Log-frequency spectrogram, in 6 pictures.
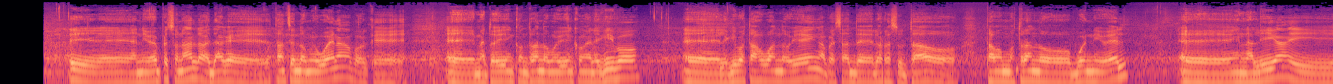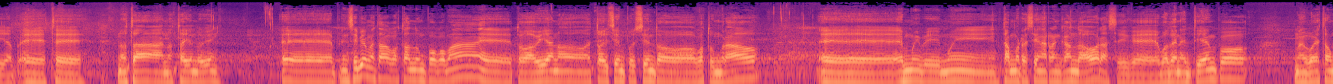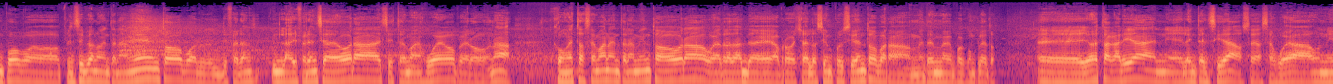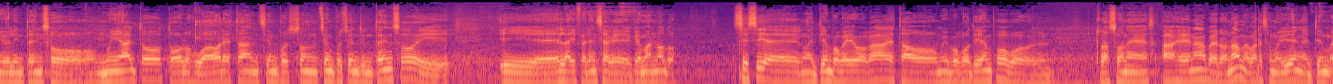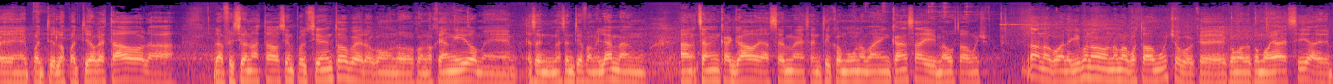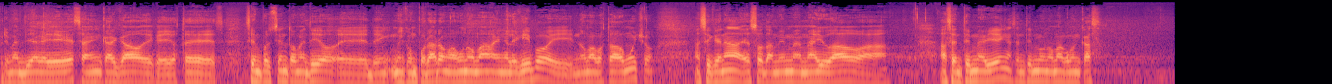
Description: Entrevista:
